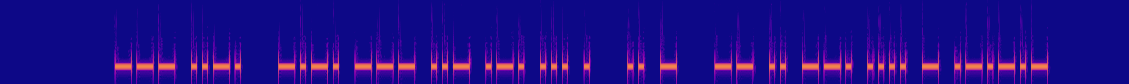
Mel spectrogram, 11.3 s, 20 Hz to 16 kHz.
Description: Morse code, heard as a keyed tone, about 22 wpm, 700 Hz. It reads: OF COURSE IT MIGHT.
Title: Sentences from Top 500 Words 22wpm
